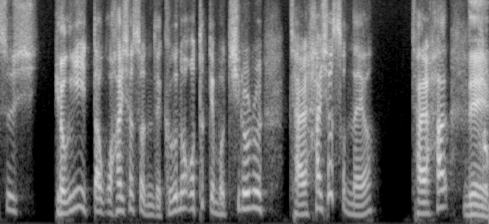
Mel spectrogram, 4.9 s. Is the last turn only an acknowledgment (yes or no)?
no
